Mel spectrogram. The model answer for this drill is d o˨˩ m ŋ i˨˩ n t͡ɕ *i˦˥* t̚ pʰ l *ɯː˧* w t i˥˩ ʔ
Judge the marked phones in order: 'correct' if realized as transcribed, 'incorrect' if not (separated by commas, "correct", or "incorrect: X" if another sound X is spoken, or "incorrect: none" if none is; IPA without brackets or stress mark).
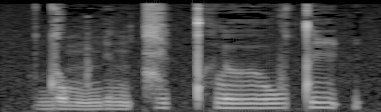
correct, incorrect: ɯː˦˥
